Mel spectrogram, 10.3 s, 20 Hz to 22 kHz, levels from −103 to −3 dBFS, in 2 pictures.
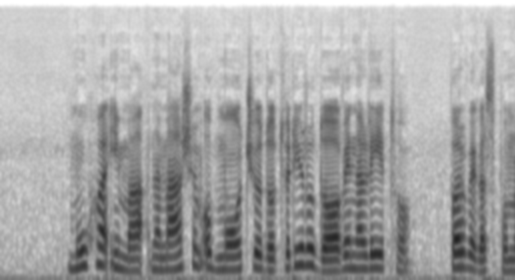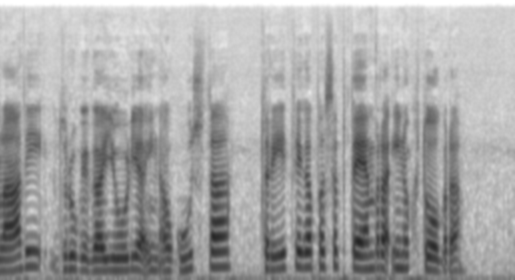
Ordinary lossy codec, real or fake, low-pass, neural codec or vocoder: none; fake; 19.8 kHz; codec, 44.1 kHz, 7.8 kbps, Pupu-Codec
